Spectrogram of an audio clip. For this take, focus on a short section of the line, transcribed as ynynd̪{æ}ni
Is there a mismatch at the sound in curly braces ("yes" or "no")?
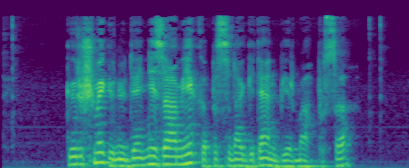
yes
